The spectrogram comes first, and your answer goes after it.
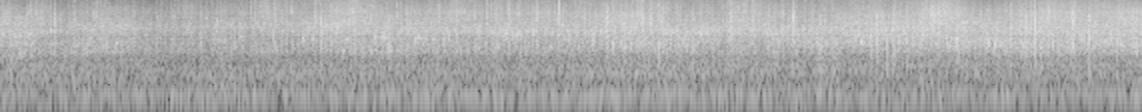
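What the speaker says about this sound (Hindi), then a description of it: "हमने फ़िश को डीप फ्राई करना है।" Fish pieces deep fry in a karahi of hot oil, producing a dense, even bubbling sizzle that holds steady and close throughout, with no voices.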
